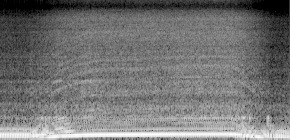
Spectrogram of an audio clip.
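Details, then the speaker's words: Gearbox whine rising with revs, heard in a garage while revving; goes away when the clutch is pressed, came on suddenly after a short drive; owner doubts it is the release bearing, cause unconfirmed. "a fairly serious whine coming from the box now if I press the clutch it goes away yeah safe to say that is not a good noise"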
